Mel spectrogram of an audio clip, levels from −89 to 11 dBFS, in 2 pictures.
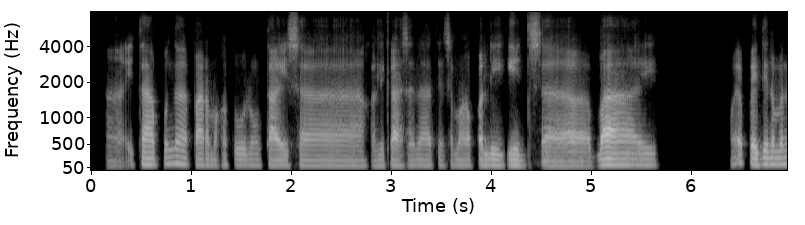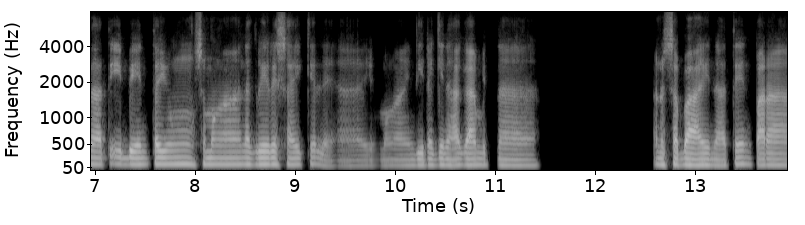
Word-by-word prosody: ah, 90 Hz, -1 st, -11 dB
itapon 115 Hz, +3 st, 0 dB
na, 130 Hz, -2 st, +1 dB
para 110 Hz, -2 st, -1 dB
makatulong 105 Hz, +1 st, -7 dB
tayo 100 Hz, 0 st, +1 dB
sa 100 Hz, 0 st, -3 dB, 0.6 s
kalikasan 100 Hz, +1 st, -4 dB
natin, 100 Hz, 0 st, -6 dB
sa 105 Hz, -, -11 dB
mga 100 Hz, 0 st, -4 dB
paligid, 100 Hz, -1 st, -1 dB
sa 90 Hz, -, -2 dB, 0.5 s
bahay. 110 Hz, 0 st, +3 dB, 0.7 s
O -, -, -10 dB
kaya -, -, -2 dB
pwede 115 Hz, +1 st, +2 dB
naman 125 Hz, 0 st, 0 dB
nating 120 Hz, +1 st, +1 dB
ibenta 120 Hz, 0 st, +3 dB
yung 125 Hz, 0 st, +2 dB
sa 120 Hz, +1 st, -1 dB
mga 120 Hz, 0 st, +2 dB
nagrere-recycle 120 Hz, 0 st, +1 dB
eh, 90 Hz, -, -12 dB
ah, 95 Hz, 0 st, -10 dB
yung 100 Hz, 0 st, -14 dB
mga 100 Hz, -, -5 dB
hindi 105 Hz, +2 st, -1 dB
na 110 Hz, -, 0 dB
ginagamit 110 Hz, 0 st, +2 dB
na 100 Hz, -1 st, -2 dB, 1.2 s
ano 115 Hz, -1 st, +1 dB
sa -, -, +3 dB
bahay 110 Hz, -1 st, +7 dB
natin. 105 Hz, +4 st, 0 dB
Para 110 Hz, +1 st, +4 dB
110 Hz, 160 wpm, -23 LUFS, 100-120 Hz, 1.2 s, bahay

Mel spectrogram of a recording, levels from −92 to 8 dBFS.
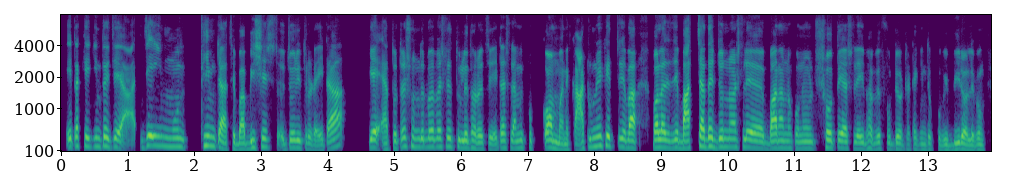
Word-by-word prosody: এটাকে 195 Hz, 0 st, -1 dB
কিন্তু 185 Hz, 0 st, -6 dB
এইযে 175 Hz, 0 st, 0 dB, 0.2 s
আ -, -, -9 dB, 0.2 s
যেই 210 Hz, -1 st, +7 dB, 0.2 s
মূল 185 Hz, 0 st, -3 dB, 0.3 s
থিমটা 205 Hz, -2 st, +1 dB
আছে -, -, -5 dB
বা 130 Hz, -, +5 dB
বিশেষ 170 Hz, +2 st, -2 dB, 0.3 s
চরিত্রটা 155 Hz, -6 st, -2 dB
এটা -, -, +1 dB, 0.6 s
যে 170 Hz, -, +6 dB, 0.2 s
এতটা 150 Hz, +7 st, -4 dB
সুন্দরভাবে 180 Hz, -1 st, -2 dB
আসলে 185 Hz, +1 st, -2 dB
তুলে 155 Hz, -1 st, +2 dB
ধরা 150 Hz, -3 st, 0 dB
হয়েছে। 135 Hz, -, -4 dB
এটা 155 Hz, -, -2 dB
আসলে 155 Hz, -1 st, -5 dB
আমি 160 Hz, -, -4 dB
খুব -, -, -10 dB, 0.2 s
কম 165 Hz, 0 st, +6 dB
মানে, 120 Hz, -1 st, -4 dB
কার্টুনের 190 Hz, +4 st, 0 dB
ক্ষেত্রে 190 Hz, -3 st, +2 dB
বা 155 Hz, -, +10 dB, 0.3 s
বলা 170 Hz, 0 st, +7 dB
যায় 155 Hz, -1 st, -5 dB
যে -, -, +1 dB
বাচ্চাদের 185 Hz, +5 st, +5 dB
জন্য 175 Hz, -1 st, +1 dB
আসলে 175 Hz, +1 st, -1 dB, 0.3 s
বানানো 155 Hz, 0 st, +3 dB
কোনো 145 Hz, 0 st, -4 dB, 0.3 s
শোতে 160 Hz, -1 st, +1 dB
আসলে 140 Hz, -1 st, -8 dB
এভাবে 135 Hz, 0 st, -6 dB
ফুটে 130 Hz, -1 st, -7 dB
ওঠাটা 120 Hz, 0 st, -13 dB
কিন্তু 120 Hz, +2 st, -9 dB
খুবই 115 Hz, -1 st, -8 dB
বিরল 130 Hz, -4 st, +1 dB
এবং 120 Hz, +1 st, -5 dB
160 Hz, 195 wpm, -21 LUFS, 140-180 Hz, 0.6 s, বা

